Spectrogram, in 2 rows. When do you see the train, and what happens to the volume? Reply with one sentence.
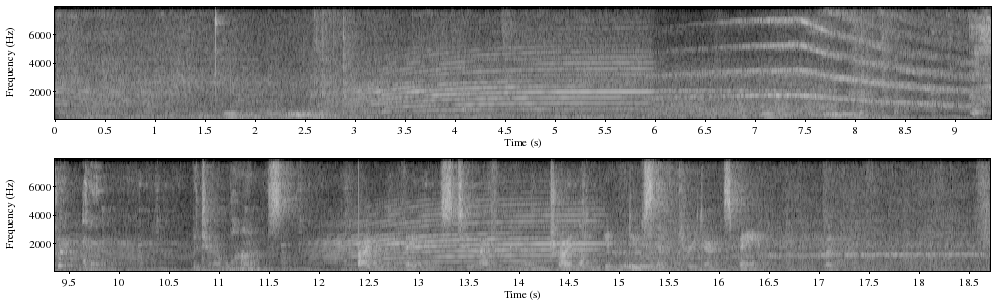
The train can be heard from 0.0 to 18.6 s, at a steady volume.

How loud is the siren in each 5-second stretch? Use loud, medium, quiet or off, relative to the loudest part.
loud, loud, loud, off.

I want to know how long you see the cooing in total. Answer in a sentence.
The cooing can be heard for 5 seconds in total.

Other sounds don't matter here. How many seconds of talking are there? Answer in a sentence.
The talking can be heard for 6 seconds in total.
